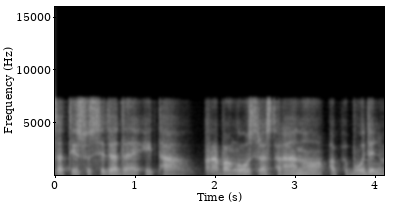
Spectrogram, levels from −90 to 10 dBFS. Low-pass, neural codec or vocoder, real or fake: 7.2 kHz; codec, 16 kHz, about 1 kbps, DyCAST, with the encoder's durations; fake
